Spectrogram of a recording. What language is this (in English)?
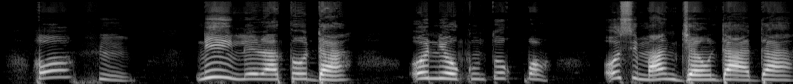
Yoruba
